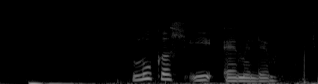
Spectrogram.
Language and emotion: Russian, neutral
